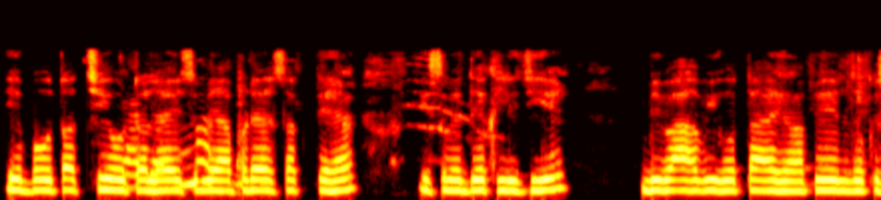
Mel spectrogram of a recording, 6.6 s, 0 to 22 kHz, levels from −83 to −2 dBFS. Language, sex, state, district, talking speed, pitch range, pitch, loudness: Hindi, male, Bihar, Begusarai, 180 wpm, 205-215 Hz, 210 Hz, -13 LUFS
